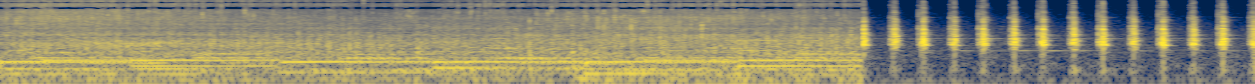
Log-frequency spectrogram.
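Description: Potato-coated Korean corn dog sizzling as it fries in a pot of hot oil. About three quarters of the way through, the sizzle cuts off and a ticking clock takes over, about four ticks a second.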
